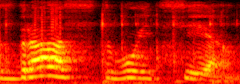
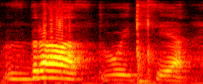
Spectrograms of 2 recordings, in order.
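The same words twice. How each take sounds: Both takes have the same delivery.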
